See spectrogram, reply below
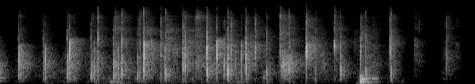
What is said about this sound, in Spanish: Pues sabéis lo que os digo, que lo habéis hecho genial, que espero que os haya gustado la visita a la radio. ¿Contentos? Sí. sí. Venga, pues genial, un aplauso.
